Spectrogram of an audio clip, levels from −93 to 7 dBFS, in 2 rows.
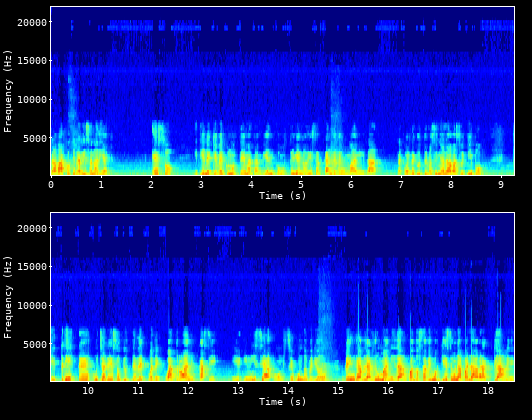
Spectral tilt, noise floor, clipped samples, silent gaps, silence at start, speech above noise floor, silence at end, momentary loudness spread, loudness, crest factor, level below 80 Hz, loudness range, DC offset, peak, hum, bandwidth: -4.5 dB/octave; -46 dBFS; under 0.1%; none; 0 s; 25 dB; 0 s; 12 LU; -21 LUFS; 18 dB; -62 dBFS; 7 LU; under 0.1%; -4 dBFS; none; 7.4 kHz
